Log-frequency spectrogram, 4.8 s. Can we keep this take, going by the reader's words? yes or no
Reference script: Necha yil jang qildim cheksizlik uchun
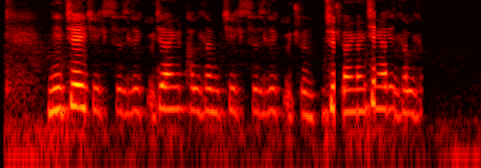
no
